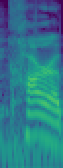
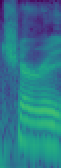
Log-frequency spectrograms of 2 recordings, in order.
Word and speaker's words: Chara: I guess you would say Kara because it's short for character. But I always pronounce it Chera in my head because it is a CH like cheese.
